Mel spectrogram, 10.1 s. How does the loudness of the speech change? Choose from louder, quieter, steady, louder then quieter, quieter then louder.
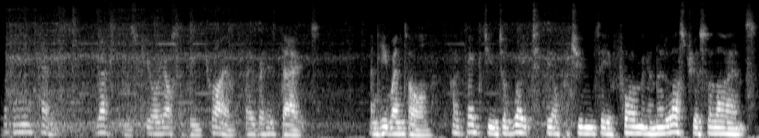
louder.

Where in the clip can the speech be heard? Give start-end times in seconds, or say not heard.
0.0-10.0.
